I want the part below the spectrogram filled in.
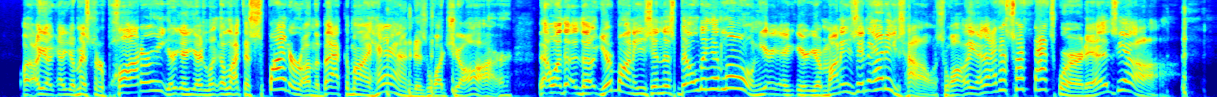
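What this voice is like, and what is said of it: Imitates another person's voice. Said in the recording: “I do a little Jimmy Stewart impression.”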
